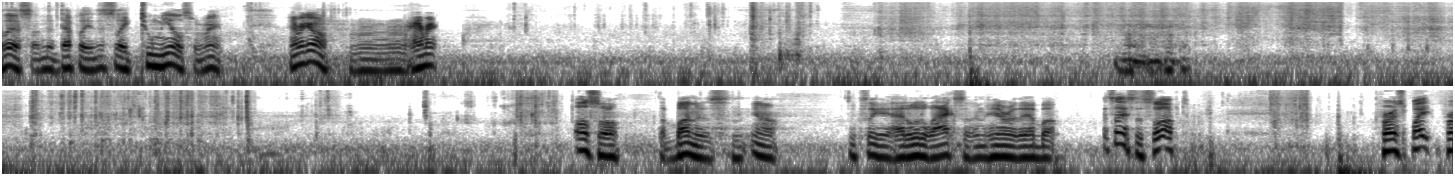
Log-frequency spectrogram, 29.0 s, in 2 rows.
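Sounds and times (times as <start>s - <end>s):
short low hum: 0.1s - 14.9s
wet crackly chewing: 15.2s - 20.2s.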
